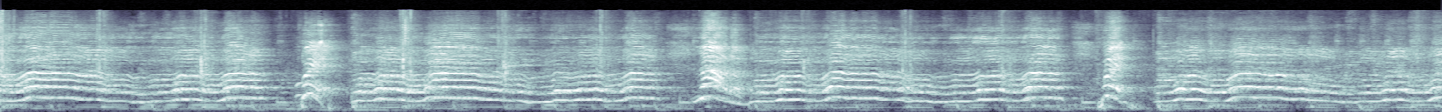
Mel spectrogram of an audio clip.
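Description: A woman singing into a microphone, amplified through a portable speaker, in long phrases of gliding, wavering notes that break about every four seconds, over a backing track.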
